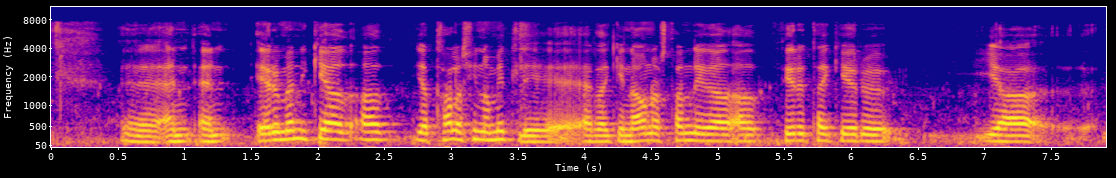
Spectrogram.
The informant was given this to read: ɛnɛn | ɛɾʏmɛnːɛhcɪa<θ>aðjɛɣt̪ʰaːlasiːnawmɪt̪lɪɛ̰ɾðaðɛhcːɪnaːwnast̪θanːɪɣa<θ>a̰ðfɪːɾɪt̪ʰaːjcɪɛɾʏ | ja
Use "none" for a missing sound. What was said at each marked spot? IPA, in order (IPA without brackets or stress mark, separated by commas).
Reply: ð, ð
